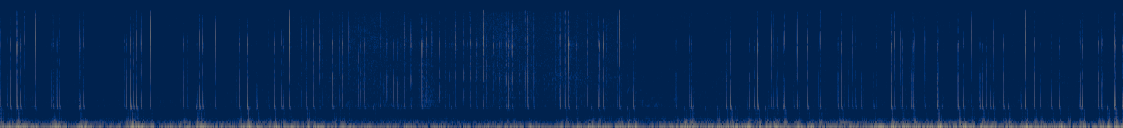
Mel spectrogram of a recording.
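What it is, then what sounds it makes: Roll of adhesive tape, tapped and scratched. A roll of plastic Scotch adhesive tape is tapped and scratched. Many quick, crisp, bright clicks and scratchy rustles come in a steady rapid patter over a constant low hum, fairly quiet throughout.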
